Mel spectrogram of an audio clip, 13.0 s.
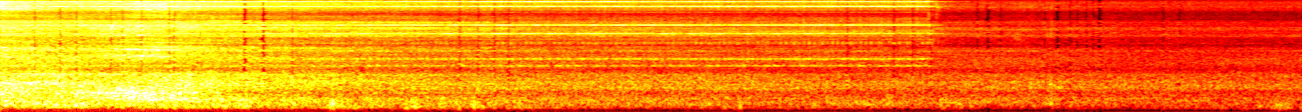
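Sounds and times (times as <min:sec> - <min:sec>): high ringing tones: 0:00.0 - 0:09.6
electric train rumbling: 0:00.0 - 0:13.0.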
